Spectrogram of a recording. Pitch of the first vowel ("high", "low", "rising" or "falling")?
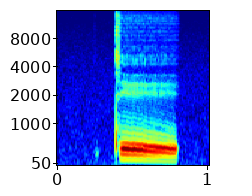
falling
